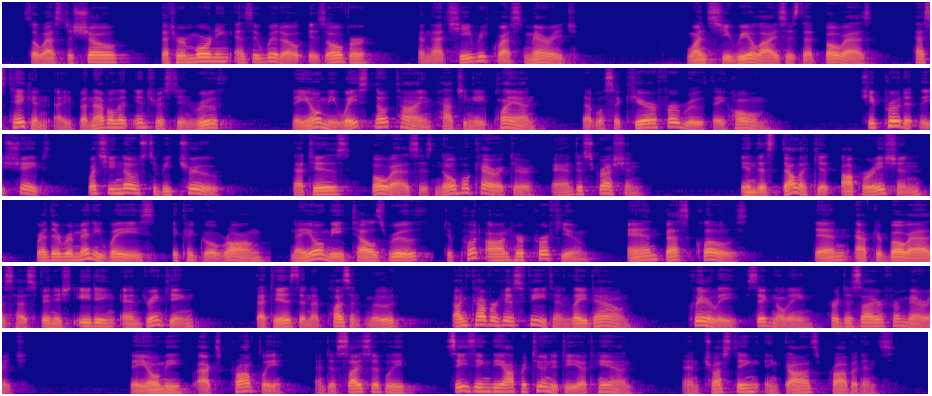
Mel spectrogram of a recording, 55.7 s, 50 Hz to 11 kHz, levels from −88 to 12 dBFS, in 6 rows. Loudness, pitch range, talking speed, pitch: -27 LUFS, 95-145 Hz, 135 wpm, 115 Hz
